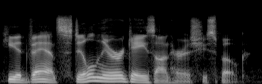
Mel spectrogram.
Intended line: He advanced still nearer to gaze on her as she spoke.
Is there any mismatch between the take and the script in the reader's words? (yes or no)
yes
